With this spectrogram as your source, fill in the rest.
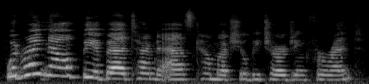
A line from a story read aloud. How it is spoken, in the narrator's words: Jed laughed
